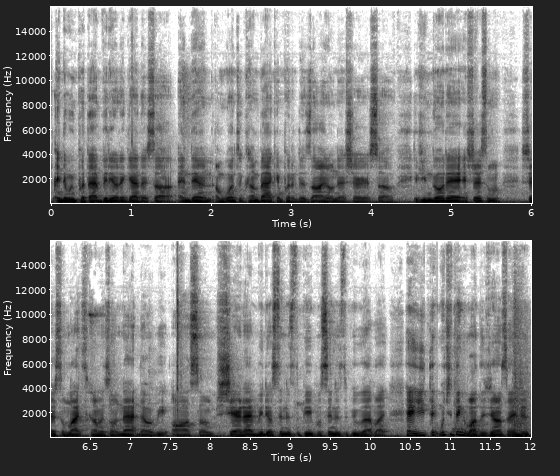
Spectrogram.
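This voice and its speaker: A man's voice: deep voice, a little hiss or hum. A man hosting a casual tarot livestream, chatting informally to viewers and rambling, often repeating phrases for emphasis. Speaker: livestream host and amateur tarot reader.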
